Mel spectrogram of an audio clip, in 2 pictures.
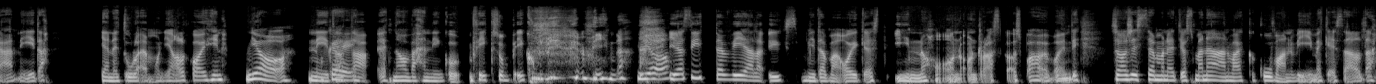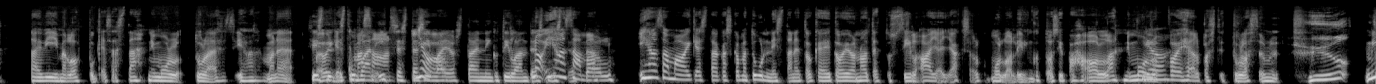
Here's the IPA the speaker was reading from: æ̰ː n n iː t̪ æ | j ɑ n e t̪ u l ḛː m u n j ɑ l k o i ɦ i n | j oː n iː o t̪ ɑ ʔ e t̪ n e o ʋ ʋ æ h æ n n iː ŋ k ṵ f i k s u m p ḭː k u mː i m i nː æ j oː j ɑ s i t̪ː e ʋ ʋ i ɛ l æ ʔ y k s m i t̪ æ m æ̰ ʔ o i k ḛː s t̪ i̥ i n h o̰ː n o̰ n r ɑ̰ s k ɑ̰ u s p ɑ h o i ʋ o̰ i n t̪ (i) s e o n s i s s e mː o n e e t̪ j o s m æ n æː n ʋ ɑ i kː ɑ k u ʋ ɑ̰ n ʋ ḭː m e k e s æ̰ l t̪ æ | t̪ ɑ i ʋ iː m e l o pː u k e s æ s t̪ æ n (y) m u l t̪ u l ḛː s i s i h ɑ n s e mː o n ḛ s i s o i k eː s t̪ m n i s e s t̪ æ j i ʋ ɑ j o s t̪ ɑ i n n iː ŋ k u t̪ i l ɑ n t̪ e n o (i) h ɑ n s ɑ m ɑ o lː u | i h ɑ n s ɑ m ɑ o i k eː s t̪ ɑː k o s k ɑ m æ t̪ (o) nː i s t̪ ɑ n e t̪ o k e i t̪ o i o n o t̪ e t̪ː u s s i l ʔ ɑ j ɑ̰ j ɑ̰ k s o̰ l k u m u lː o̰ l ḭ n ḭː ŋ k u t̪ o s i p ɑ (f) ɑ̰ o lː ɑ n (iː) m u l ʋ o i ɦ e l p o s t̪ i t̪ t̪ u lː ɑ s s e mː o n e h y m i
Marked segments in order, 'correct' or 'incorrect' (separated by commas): correct, incorrect, correct, incorrect, incorrect, incorrect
